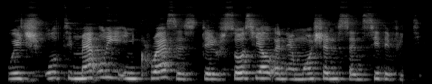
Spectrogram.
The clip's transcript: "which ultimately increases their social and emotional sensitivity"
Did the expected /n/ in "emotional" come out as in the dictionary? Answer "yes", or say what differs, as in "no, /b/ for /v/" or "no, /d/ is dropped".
no, /n/ is dropped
